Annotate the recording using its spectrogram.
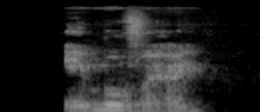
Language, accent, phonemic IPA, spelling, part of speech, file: French, Canada, /e.mu.vʁe/, émouvrai, verb, LL-Q150 (fra)-émouvrai.wav
- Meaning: first-person singular future of émouvoir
